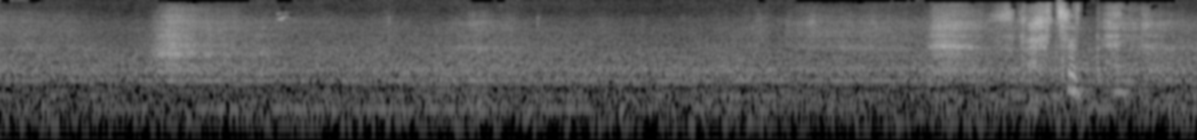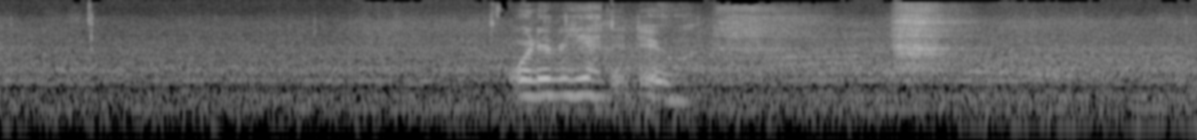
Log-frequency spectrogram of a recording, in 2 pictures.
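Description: A young woman speaks softly and tearfully up close.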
